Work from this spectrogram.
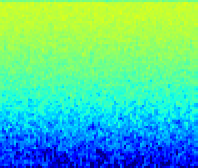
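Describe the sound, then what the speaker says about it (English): Steady broadband white noise generated in Adobe Audition, a flat, continuous hiss at low level with no variation and no voices. "you can see how it generates white noise there"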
